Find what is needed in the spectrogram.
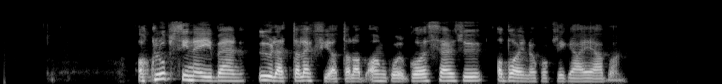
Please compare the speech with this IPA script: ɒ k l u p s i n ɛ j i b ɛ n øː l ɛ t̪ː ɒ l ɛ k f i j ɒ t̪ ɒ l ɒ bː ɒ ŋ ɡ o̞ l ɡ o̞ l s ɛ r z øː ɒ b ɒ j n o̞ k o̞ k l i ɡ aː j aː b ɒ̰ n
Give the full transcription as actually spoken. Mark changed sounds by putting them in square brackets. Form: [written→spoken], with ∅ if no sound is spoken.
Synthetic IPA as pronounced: ɒ k l u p s i n ɛ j i b ɛ n øː l ɛ t̪ː ɒ l ɛ k f i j ɒ t̪ ɒ l ɒ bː ɒ ŋ ɡ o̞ l ɡ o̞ l s ɛ r z øː ɒ b ɒ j n o̞ k o̞ k l i ɡ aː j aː b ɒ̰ n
